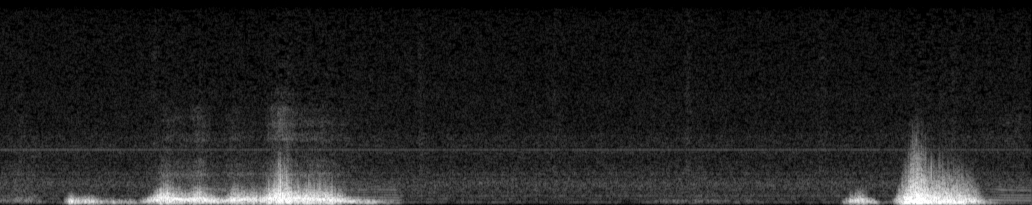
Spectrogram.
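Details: Adopted dog named Chloe snoring loudly in her sleep, rough guttural snores in a cluster over about two seconds, a long silent pause, then another loud rasping snore, with a steady faint hum behind.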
